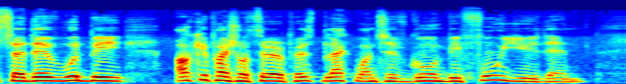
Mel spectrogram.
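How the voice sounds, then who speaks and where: The recording is very clean with a silent background as a man speaks at a high pitch with ordinary pitch variation. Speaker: radio host. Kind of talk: radio interview. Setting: radio studio.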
